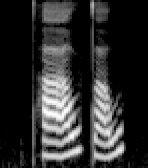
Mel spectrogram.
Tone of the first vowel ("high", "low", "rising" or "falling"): rising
